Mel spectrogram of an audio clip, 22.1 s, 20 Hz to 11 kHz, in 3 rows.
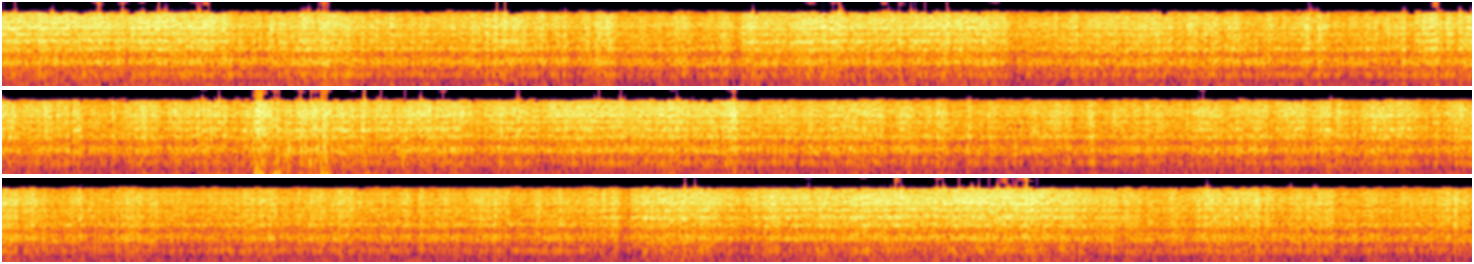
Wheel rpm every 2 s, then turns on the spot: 230, 230, 210, 230, 230, 230, 230, 230, 230, 220, 230.
none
